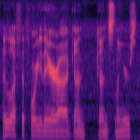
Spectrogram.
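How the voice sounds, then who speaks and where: A man streaming a game and casually answering chat questions in a relaxed, drawling way. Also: lowish voice, normal speed. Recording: dull lo-fi stream audio with faint vehicle noise.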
